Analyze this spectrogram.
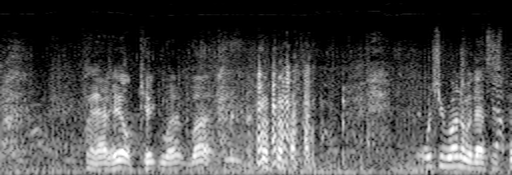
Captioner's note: laughing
